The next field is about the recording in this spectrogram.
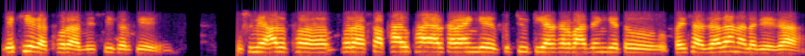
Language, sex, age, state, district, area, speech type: Hindi, female, 45-60, Bihar, Samastipur, rural, conversation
